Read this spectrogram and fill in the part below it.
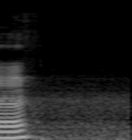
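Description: A man speaks briefly, close to a microphone.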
